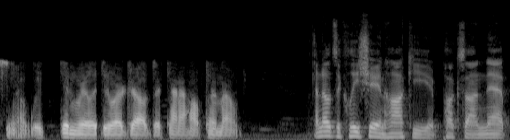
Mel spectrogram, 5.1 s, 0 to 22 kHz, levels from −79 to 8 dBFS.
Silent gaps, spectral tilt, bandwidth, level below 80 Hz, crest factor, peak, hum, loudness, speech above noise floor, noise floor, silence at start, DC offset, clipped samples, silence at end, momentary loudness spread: none; -6.5 dB/octave; 12 kHz; -48 dBFS; 18 dB; -4 dBFS; none; -21 LUFS; 31 dB; -52 dBFS; 0 s; under 0.1%; under 0.1%; 0.05 s; 11 LU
